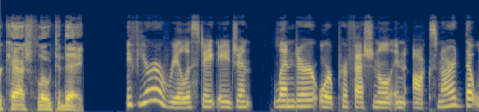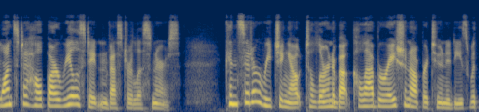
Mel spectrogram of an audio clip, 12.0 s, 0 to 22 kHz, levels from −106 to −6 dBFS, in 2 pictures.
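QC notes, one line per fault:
Nothing stood out on listening to the speech in this clip.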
